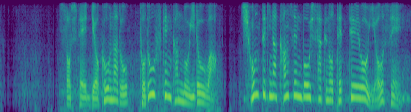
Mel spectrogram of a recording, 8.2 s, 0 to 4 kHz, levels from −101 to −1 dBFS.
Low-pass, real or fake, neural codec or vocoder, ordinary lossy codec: 3.6 kHz; fake; codec, 16 kHz, 4.8 kbps, FACodec; none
